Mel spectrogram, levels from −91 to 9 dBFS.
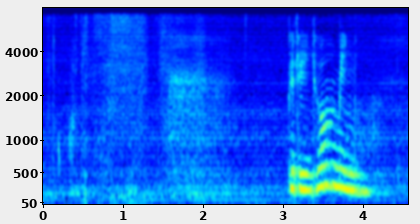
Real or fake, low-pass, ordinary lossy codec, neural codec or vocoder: fake; 7.2 kHz; none; vocoder, 24 kHz, 100 mel bands, Vocos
